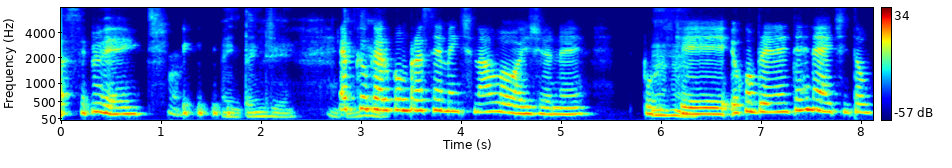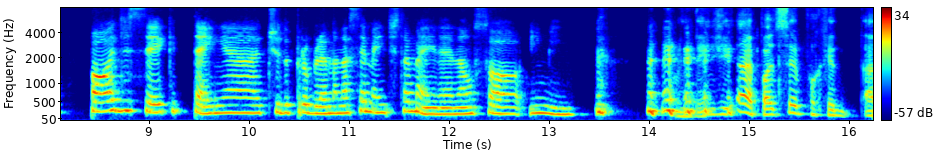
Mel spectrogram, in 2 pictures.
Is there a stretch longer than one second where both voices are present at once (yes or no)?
no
